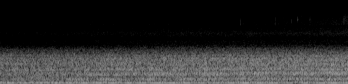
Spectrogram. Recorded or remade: recorded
